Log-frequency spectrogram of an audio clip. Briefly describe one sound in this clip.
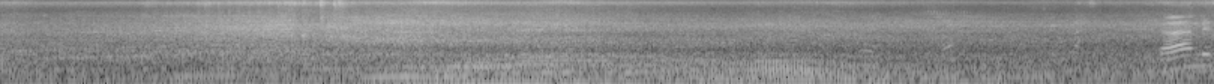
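Motorcycles pass by on a street.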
